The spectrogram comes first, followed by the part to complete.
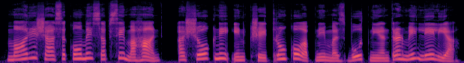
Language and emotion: Hindi, neutral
